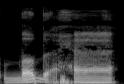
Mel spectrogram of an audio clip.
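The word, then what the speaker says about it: ضبحا: Pertama kita bahas ba-nya ya. Huruf ba ini adalah merupakan salah satu daripada huruf qalqalah. Dan cara membacanya itu harus dipantulkan dengan suara pantulan yang tipis ya. Dhab, seperti itu.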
